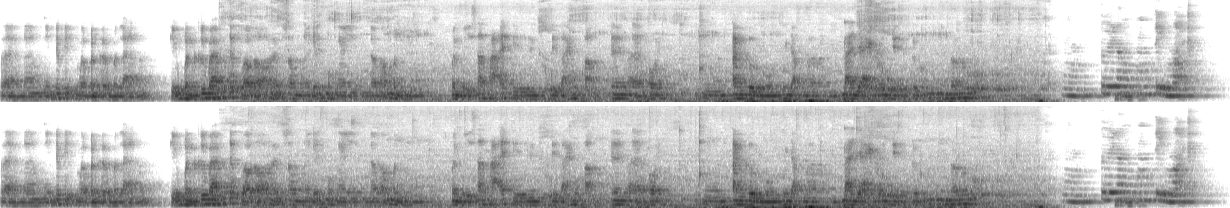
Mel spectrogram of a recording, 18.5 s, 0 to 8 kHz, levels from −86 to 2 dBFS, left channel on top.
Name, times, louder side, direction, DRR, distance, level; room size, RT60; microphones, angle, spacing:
voice 1, 0.0-2.2 2.6-6.4 6.8-10.0 10.4-14.8 16.7-17.0, equal, 5° left, 0 dB, 1.1 m, -24 dB
sound 1, 3.3-6.6 8.1-11.9 12.8-15.8, left 1 dB, 70° left, 0.8 m, -34 dB
sound 2, 3.7-15.6, equal, 70° right, 1.3 m, -28 dB
sound 3, 7.6-15.9, equal, 35° right, 2.4 m, -41 dB
voice 2, 15.9-17.9, left 1 dB, 20° left, -5 dB, 2.8 m, -29 dB
9.3 x 4.7 x 3.3 m, 0.88 s
head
